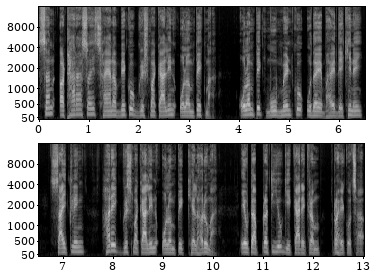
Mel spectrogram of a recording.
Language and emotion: Nepali, neutral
